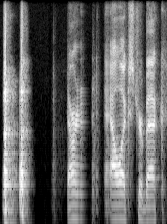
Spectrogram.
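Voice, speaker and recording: A man chatting casually as co-host on an online call, with a halting, hesitant delivery. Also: mid-range voice, completely flat delivery, fairly bright tone. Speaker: show co-host. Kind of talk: casual live-stream chat.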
